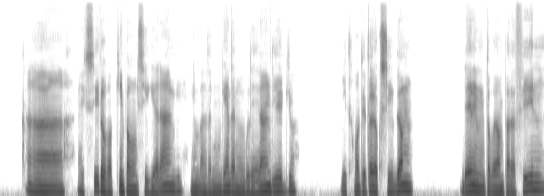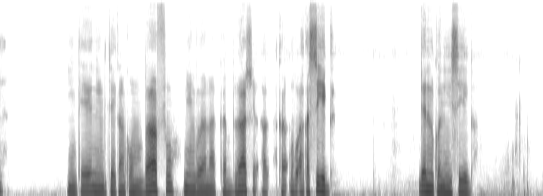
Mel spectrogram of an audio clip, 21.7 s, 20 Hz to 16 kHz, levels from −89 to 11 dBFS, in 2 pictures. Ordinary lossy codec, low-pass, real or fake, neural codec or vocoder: none; 14.4 kHz; fake; codec, 32 kHz, 1.9 kbps, SNAC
